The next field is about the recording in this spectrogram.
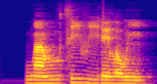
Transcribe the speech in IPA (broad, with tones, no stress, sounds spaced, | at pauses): w ã˨ β uː˨ t͡s iː˦ v iː˨ ɾ eː˨ l ɔ˨ β ĩ˨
